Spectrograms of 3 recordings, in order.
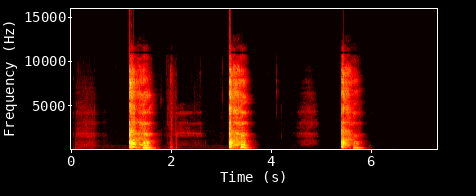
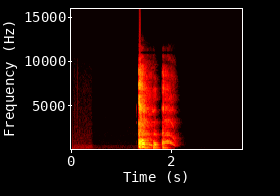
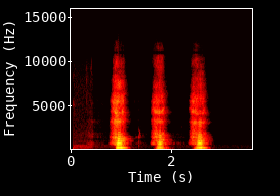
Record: {
  "three_cough_length": "7.3 s",
  "three_cough_amplitude": 29204,
  "three_cough_signal_mean_std_ratio": 0.28,
  "cough_length": "3.4 s",
  "cough_amplitude": 29203,
  "cough_signal_mean_std_ratio": 0.23,
  "exhalation_length": "3.6 s",
  "exhalation_amplitude": 28588,
  "exhalation_signal_mean_std_ratio": 0.29,
  "survey_phase": "beta (2021-08-13 to 2022-03-07)",
  "age": "45-64",
  "gender": "Female",
  "wearing_mask": "No",
  "symptom_none": true,
  "smoker_status": "Prefer not to say",
  "respiratory_condition_asthma": false,
  "respiratory_condition_other": false,
  "recruitment_source": "REACT",
  "submission_delay": "1 day",
  "covid_test_result": "Negative",
  "covid_test_method": "RT-qPCR",
  "influenza_a_test_result": "Negative",
  "influenza_b_test_result": "Negative"
}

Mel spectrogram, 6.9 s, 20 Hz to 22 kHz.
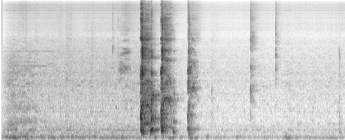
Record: {
  "cough_length": "6.9 s",
  "cough_amplitude": 32766,
  "cough_signal_mean_std_ratio": 0.3,
  "survey_phase": "beta (2021-08-13 to 2022-03-07)",
  "age": "18-44",
  "gender": "Female",
  "wearing_mask": "No",
  "symptom_runny_or_blocked_nose": true,
  "smoker_status": "Never smoked",
  "respiratory_condition_asthma": false,
  "respiratory_condition_other": false,
  "recruitment_source": "REACT",
  "submission_delay": "2 days",
  "covid_test_result": "Negative",
  "covid_test_method": "RT-qPCR",
  "influenza_a_test_result": "Negative",
  "influenza_b_test_result": "Negative"
}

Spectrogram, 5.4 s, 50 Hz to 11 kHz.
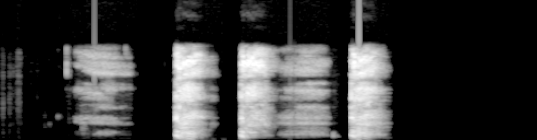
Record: {
  "three_cough_length": "5.4 s",
  "three_cough_amplitude": 29178,
  "three_cough_signal_mean_std_ratio": 0.31,
  "survey_phase": "beta (2021-08-13 to 2022-03-07)",
  "age": "45-64",
  "gender": "Female",
  "wearing_mask": "No",
  "symptom_new_continuous_cough": true,
  "symptom_runny_or_blocked_nose": true,
  "symptom_fatigue": true,
  "symptom_headache": true,
  "symptom_change_to_sense_of_smell_or_taste": true,
  "symptom_loss_of_taste": true,
  "symptom_onset": "3 days",
  "smoker_status": "Never smoked",
  "respiratory_condition_asthma": false,
  "respiratory_condition_other": false,
  "recruitment_source": "Test and Trace",
  "submission_delay": "2 days",
  "covid_test_result": "Positive",
  "covid_test_method": "RT-qPCR"
}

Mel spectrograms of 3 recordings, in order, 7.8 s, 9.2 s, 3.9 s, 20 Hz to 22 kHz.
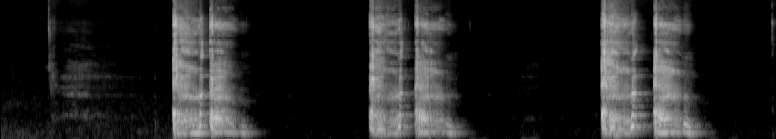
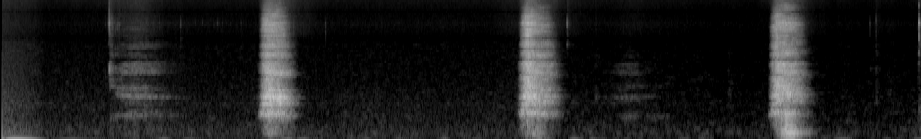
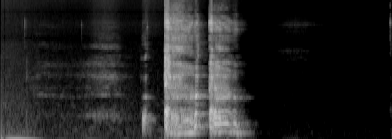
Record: {
  "three_cough_length": "7.8 s",
  "three_cough_amplitude": 32768,
  "three_cough_signal_mean_std_ratio": 0.34,
  "exhalation_length": "9.2 s",
  "exhalation_amplitude": 32768,
  "exhalation_signal_mean_std_ratio": 0.25,
  "cough_length": "3.9 s",
  "cough_amplitude": 32768,
  "cough_signal_mean_std_ratio": 0.31,
  "survey_phase": "beta (2021-08-13 to 2022-03-07)",
  "age": "65+",
  "gender": "Female",
  "wearing_mask": "No",
  "symptom_none": true,
  "smoker_status": "Ex-smoker",
  "respiratory_condition_asthma": false,
  "respiratory_condition_other": false,
  "recruitment_source": "REACT",
  "submission_delay": "2 days",
  "covid_test_result": "Negative",
  "covid_test_method": "RT-qPCR",
  "influenza_a_test_result": "Negative",
  "influenza_b_test_result": "Negative"
}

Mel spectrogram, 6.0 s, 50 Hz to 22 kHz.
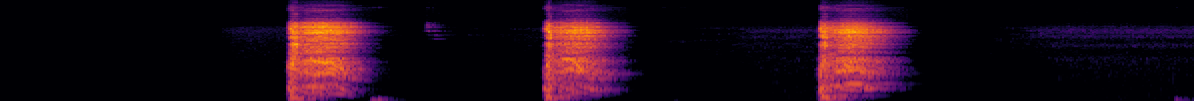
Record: {
  "three_cough_length": "6.0 s",
  "three_cough_amplitude": 32768,
  "three_cough_signal_mean_std_ratio": 0.31,
  "survey_phase": "beta (2021-08-13 to 2022-03-07)",
  "age": "45-64",
  "gender": "Male",
  "wearing_mask": "No",
  "symptom_cough_any": true,
  "symptom_runny_or_blocked_nose": true,
  "symptom_headache": true,
  "symptom_onset": "4 days",
  "smoker_status": "Never smoked",
  "respiratory_condition_asthma": false,
  "respiratory_condition_other": false,
  "recruitment_source": "Test and Trace",
  "submission_delay": "1 day",
  "covid_test_result": "Positive",
  "covid_test_method": "LAMP"
}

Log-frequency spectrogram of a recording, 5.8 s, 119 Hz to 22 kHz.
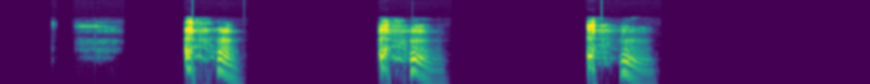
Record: {
  "three_cough_length": "5.8 s",
  "three_cough_amplitude": 32767,
  "three_cough_signal_mean_std_ratio": 0.27,
  "survey_phase": "beta (2021-08-13 to 2022-03-07)",
  "age": "45-64",
  "gender": "Female",
  "wearing_mask": "No",
  "symptom_none": true,
  "smoker_status": "Current smoker (e-cigarettes or vapes only)",
  "respiratory_condition_asthma": false,
  "respiratory_condition_other": false,
  "recruitment_source": "REACT",
  "submission_delay": "4 days",
  "covid_test_result": "Negative",
  "covid_test_method": "RT-qPCR",
  "influenza_a_test_result": "Unknown/Void",
  "influenza_b_test_result": "Unknown/Void"
}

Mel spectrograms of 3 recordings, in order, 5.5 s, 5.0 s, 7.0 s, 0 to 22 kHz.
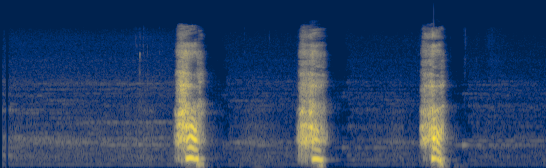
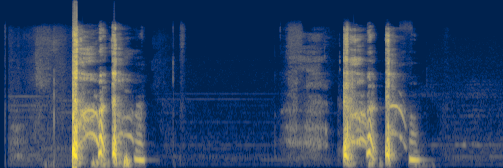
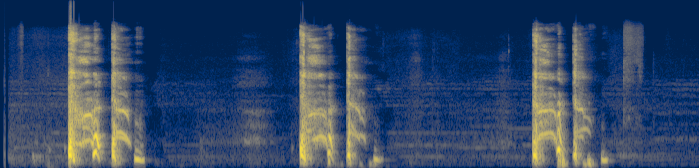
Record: {
  "exhalation_length": "5.5 s",
  "exhalation_amplitude": 27051,
  "exhalation_signal_mean_std_ratio": 0.26,
  "cough_length": "5.0 s",
  "cough_amplitude": 32768,
  "cough_signal_mean_std_ratio": 0.25,
  "three_cough_length": "7.0 s",
  "three_cough_amplitude": 32768,
  "three_cough_signal_mean_std_ratio": 0.3,
  "survey_phase": "beta (2021-08-13 to 2022-03-07)",
  "age": "45-64",
  "gender": "Female",
  "wearing_mask": "No",
  "symptom_none": true,
  "smoker_status": "Never smoked",
  "respiratory_condition_asthma": false,
  "respiratory_condition_other": false,
  "recruitment_source": "REACT",
  "submission_delay": "4 days",
  "covid_test_result": "Negative",
  "covid_test_method": "RT-qPCR",
  "influenza_a_test_result": "Unknown/Void",
  "influenza_b_test_result": "Unknown/Void"
}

